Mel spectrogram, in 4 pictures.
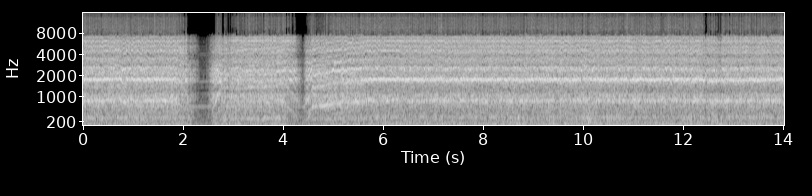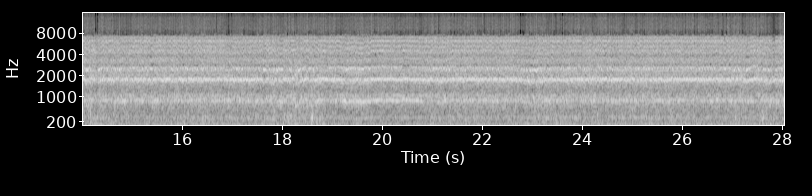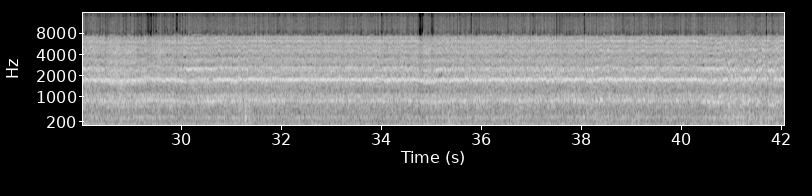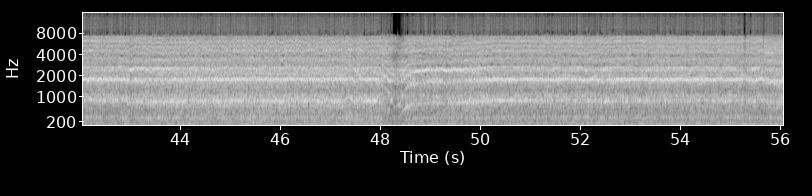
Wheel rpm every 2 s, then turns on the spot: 210, 120, 170, 230, 230, 230, 230, 230, 240, 230, 230, 230, 230, 230, 220, 230, 230, 230, 230, 230, 220, 220, 210, 210, 170, 230, 230, 230.
none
